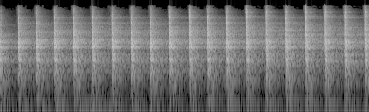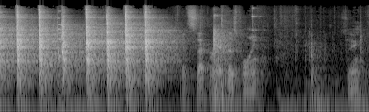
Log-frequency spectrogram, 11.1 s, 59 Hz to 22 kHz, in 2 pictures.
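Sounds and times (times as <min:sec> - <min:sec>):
hammer striking metal: 0:00.0 - 0:08.2.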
